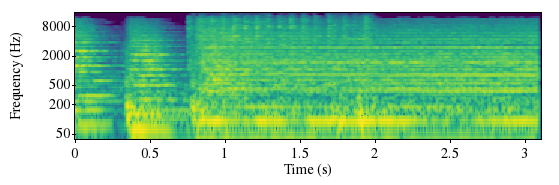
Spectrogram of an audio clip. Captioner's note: prison cell door closes; dramatic music sting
